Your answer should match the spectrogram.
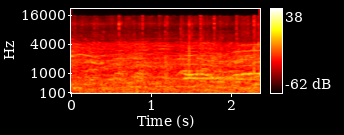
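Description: Outdoor crowd of many people talking and calling out at once. About one and a half seconds in, long held calls rise above the crowd.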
